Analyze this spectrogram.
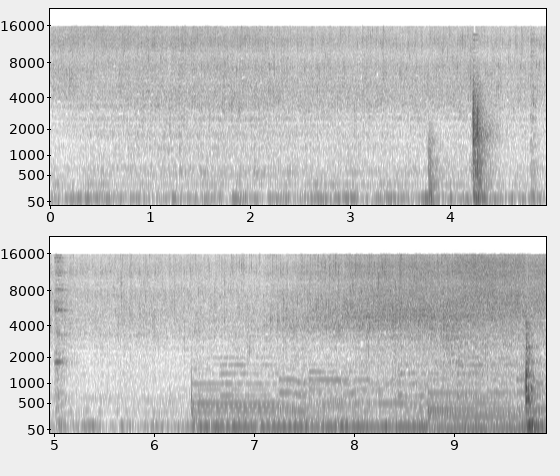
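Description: Butter sizzling as it melts in a hot ridged grill pan, with a few sharp clicks about four seconds in.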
